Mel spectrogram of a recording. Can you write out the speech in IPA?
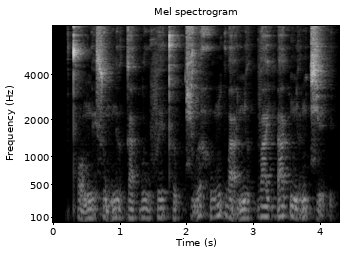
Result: t̪ʰ ɔ̰˧˨ ŋ ḛ˧˨ s ṵ˧˨ m n ɨ̰˧˨ ə̯ k a˨˩ k̚ l u˧˩ f e˨˦ t̪ʰ ə˨˩ p̚ t͡ɕ ṵ˧˥ ə̯ h u˨˦ m k w a̰ː˧˨ ɲ əː˨˩ k̚ v a˧ j ʔ a˦˥ k̚ ɲ ə̰˧˥ n t͡ɕ ḛ˧˨ ʔ

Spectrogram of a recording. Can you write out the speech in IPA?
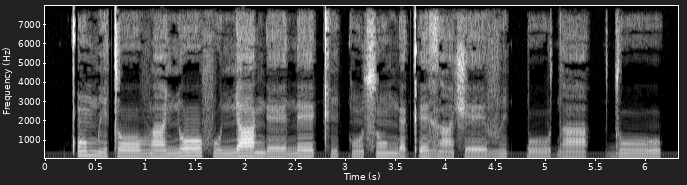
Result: kʼ ũ˦ m i˨ t oː˨ β ã˨ ɲ oː˦ f u˨ ɲ aː˦ ŋ eː˨ n eː˦ kʰ i˨ k ũ˨ s ũ˦ ŋ ɛ˨ kʼ e˦ ɣ ã˨ ʃ eː˨ v i˦ k͡p uː˨ d ã˦ | d uː˨

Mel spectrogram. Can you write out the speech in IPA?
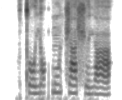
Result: t o˨ j ɔ˦ k͡p ũ˦˨ t͡ʃ a˦˨ ʃ ɪ˨ j a˨

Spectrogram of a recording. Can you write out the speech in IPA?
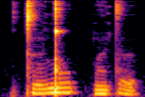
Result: ǀ ə̃ ŋ͡ǃ o pː ɐ̃ t ə

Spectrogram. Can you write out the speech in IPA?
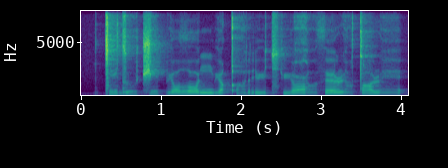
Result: ǀ e̤˦ d l ṳ˨ t͡ʃ e̤˦ p y˨ ðˤ y˦˨ ŋ͡m y˨ qʼ ɔ̤˨ r y˨ t͡sʼ y˨ ʕ ɔ̤˨ θ œ˦ ɭ e̤˨ tˤ œ˨ ɭ ɛ̤˦

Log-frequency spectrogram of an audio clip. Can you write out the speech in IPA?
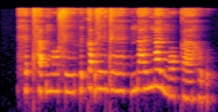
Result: h ɛ˦ ʔ tʰ ä˦ ʔ ŋ ɔ˦ s e˦ ɪ̯ θ ɪ˦ ʔ ɡ ä˦ ʔ z e˦ d ɛ˦ | n a˦ ɪ̯ ŋ a˦˨ ɪ̯ ŋ ɔ˨ k ä˨ h ʊ˦ ʔ

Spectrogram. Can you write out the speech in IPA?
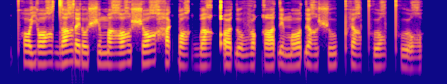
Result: pʰ ɔ j ɔ ʁ d a ʁ ɾ ɪ ɾ o ʃ ɘ m a ʁ ɒ ʁ ʃ ɔ ʁ h a k͡p ɒ ʁ ɡ͡b a ʁ qʼ u ɗ o v u q a ɗ ɪ m ɔ ɗ ɘ ʁ ʃ u pʰ ɘ ʁ pʰ u ʁ pʰ u ʁ

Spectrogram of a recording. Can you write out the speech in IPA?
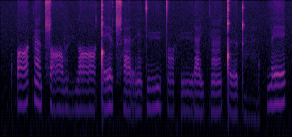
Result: ʔ ɑ k æ̃ ʈ͡ʂ ɑː v e̤ ɳ ɑː ǃ e ʈ͡ʂʰ æ r ẽ t̪ yː t̪ ɑ̃ h yː ɾ æ j k æ̃ ǃ øː ʈ æ̤ | ɳ e

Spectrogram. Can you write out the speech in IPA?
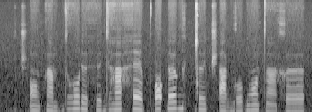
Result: t͡ʃʼ ɔ̃˨ k ã˨ b dʱ o˧ ɾ ʏ˨˦ h ʏ˨ dʱ ã˧ h ɛ˦˨ pʼ ɔ˦ ʔ ɾ œ˦ ɡ ʏ˦ ǀ ø˧ t͡ʃʼ a˨ ɡ o˨˦ ɡ ɔ̃˦ t ã˨ x œ˦

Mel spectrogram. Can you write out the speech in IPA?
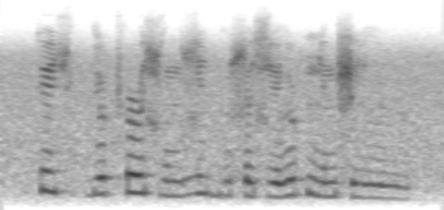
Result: k e˦ ç ə˨ ʈ d ʏ˦˨ ʈʰ ə˞˦ ɕ u˨ n ɮ i˦˨ b ʉ˨ ɬ ə˨ ɕ e˨ l ʉ˦ ʈ ɲ ɪ˨˦ n ʂ i˨ l ʉ˨

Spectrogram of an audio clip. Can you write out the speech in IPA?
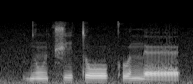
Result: d ũ˨ t͡ʃ i˦ t oː˦ kʼ ʊ˦ n ɛ˨

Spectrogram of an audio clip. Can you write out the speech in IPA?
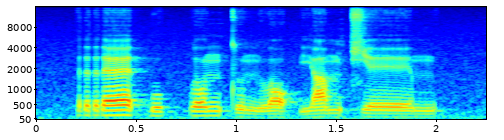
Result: r ɛː˥˩ t̚ w u˦˥ k̚ l o˥˩ n t u˨˩ n l ɔ˨˩ ʔ j a˧ m t͡ɕ eː˧ m

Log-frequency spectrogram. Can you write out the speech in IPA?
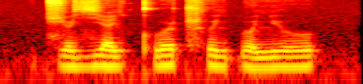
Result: t͡ɕ ø zʲ æ lʲ kʷʼ ɯ ʈ͡ʂʰ ɯ lʲ ɓ o lʲ u

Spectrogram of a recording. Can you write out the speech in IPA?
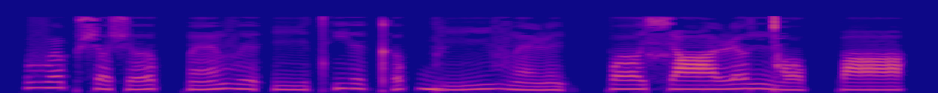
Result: v ə˞˦ p ʃ ʌ˨ ʃ əː˨˦ pː ɛ̃˨˦ v ɪ˨ ʔ iː˨ tʰ j ɪ˦˨ kʼ ə˦ p b iː˨˦ v ɛ̃˨ ɭ ĩ˨ ʔ pː ʌː˦ ɕ ɑː˦ ɭ ə˦ ŋ͡ǀ ɔ˨ pː ɑ˦

